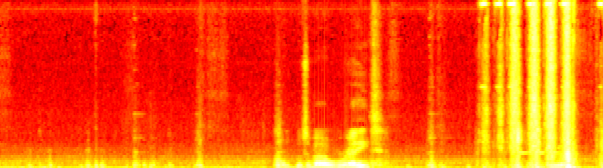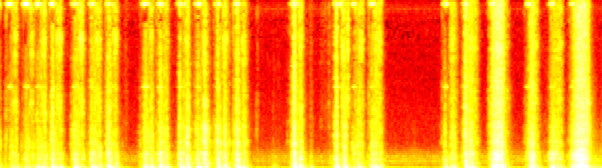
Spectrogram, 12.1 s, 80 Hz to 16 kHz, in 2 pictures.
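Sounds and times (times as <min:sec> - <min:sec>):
scraping and rubbing by hand: 0:04.3 - 0:09.9.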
